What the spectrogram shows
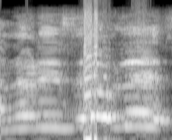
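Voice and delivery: high, loud, anguished, desperate wail.

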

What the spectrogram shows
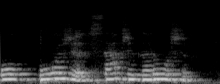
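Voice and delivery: ordinary delivery

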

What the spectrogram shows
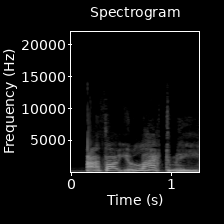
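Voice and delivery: blurting it out. After she pokes him with her boot, he calls back to her, blurting it out. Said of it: "he blurted out".

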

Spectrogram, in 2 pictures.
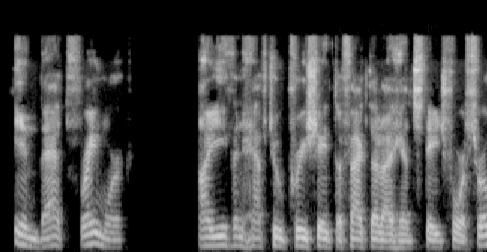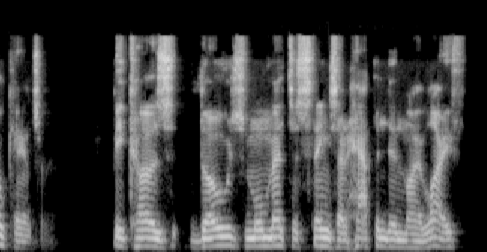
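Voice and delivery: plain

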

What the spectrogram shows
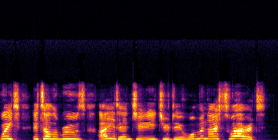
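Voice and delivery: very loud, high, frantic, panicked crying out. Bernard calls after Rita as she turns to leave, panicked cry. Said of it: "he cried".

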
